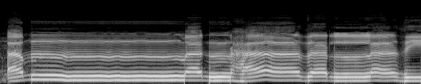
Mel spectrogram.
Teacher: এখানে নুন সাকিনের পরে হা আসছে, ইজহারের হরফ, তাহলে এই মিমে গুণনা হবে, নুনে স্পষ্ট হবে।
